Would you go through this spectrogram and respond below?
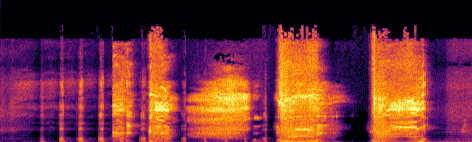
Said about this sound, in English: That cough's a bit dry.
